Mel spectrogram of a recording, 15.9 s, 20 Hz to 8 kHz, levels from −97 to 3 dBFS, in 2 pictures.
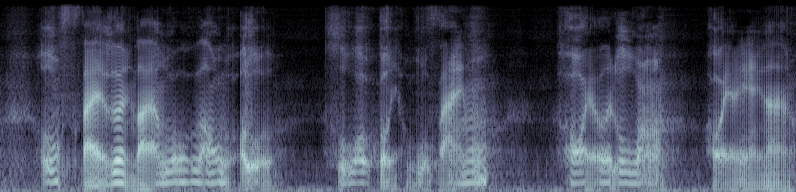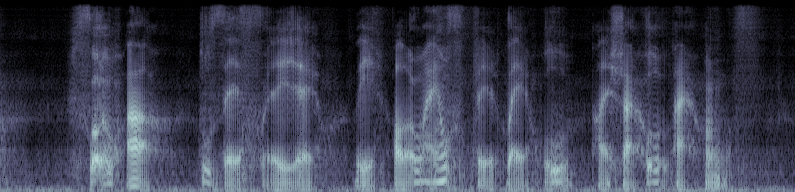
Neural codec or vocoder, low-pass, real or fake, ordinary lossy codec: autoencoder, 22.05 kHz, a latent of 192 numbers a frame, VITS, trained on many speakers; 7.2 kHz; fake; none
